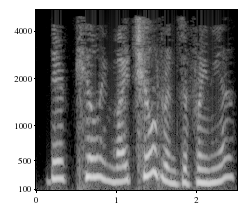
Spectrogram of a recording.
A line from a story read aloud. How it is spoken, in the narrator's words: Afriel wailed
